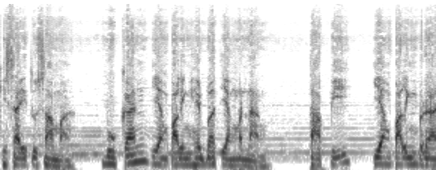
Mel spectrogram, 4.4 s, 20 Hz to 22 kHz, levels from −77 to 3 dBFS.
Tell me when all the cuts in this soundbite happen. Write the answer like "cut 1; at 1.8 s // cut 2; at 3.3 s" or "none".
none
